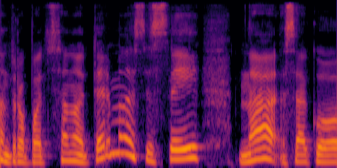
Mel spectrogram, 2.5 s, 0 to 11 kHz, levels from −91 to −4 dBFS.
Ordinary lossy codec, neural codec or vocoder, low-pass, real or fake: AAC, 64 kbps; none; 9.9 kHz; real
